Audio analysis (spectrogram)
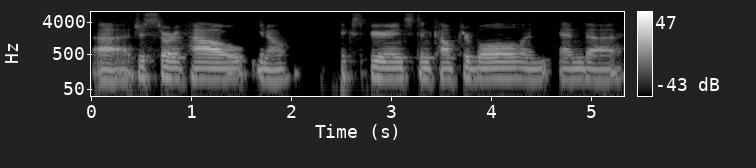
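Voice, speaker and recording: A man's voice: deep voice, monotone, measured pace, muffled recording. A young man chatting casually as a podcast co-host, recorded at home. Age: young adult. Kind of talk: casual chat.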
